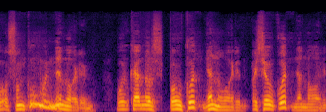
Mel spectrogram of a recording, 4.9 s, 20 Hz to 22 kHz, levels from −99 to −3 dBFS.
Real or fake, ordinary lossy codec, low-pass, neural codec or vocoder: fake; AAC, 48 kbps; 14.4 kHz; codec, 44.1 kHz, 2.6 kbps, DAC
